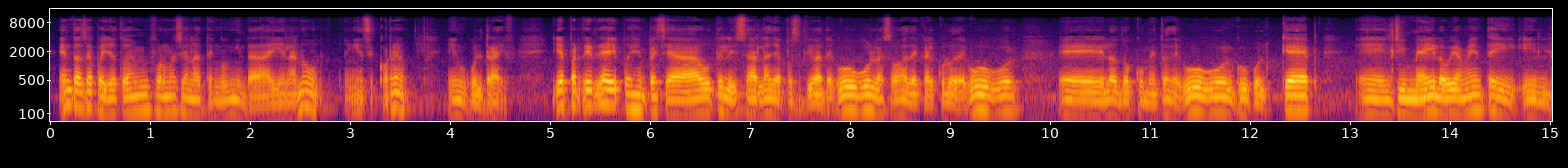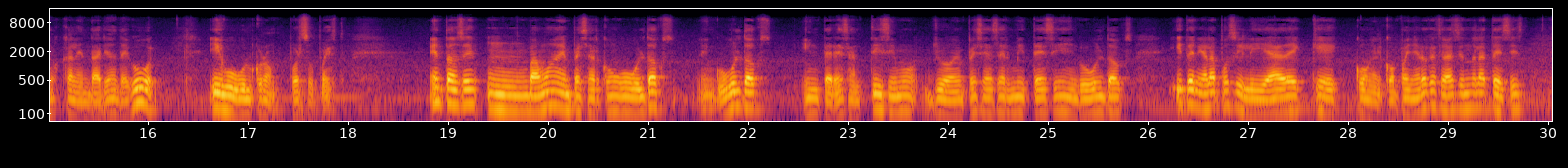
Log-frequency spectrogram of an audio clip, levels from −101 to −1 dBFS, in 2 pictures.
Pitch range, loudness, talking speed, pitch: 105-130 Hz, -22 LUFS, 190 wpm, 115 Hz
